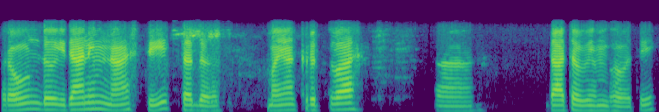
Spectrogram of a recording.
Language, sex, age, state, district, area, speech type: Sanskrit, male, 18-30, Karnataka, Chikkamagaluru, rural, conversation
